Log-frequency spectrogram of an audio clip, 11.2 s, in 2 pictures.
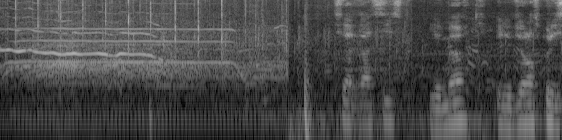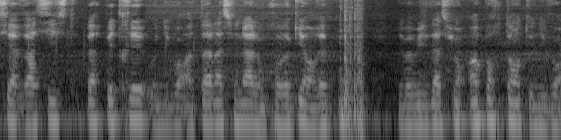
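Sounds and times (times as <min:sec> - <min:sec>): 
protest crowd applauding and cheering: 0:00.0 - 0:04.3
speech: 0:03.4 - 0:11.2.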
